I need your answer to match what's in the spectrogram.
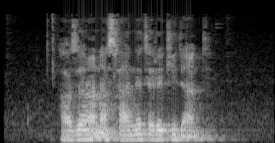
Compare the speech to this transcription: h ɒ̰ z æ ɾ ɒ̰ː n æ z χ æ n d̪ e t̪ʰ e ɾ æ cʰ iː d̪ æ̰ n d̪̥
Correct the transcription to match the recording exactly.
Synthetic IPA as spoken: h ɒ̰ z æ ɾ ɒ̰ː n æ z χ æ n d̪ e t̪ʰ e ɾ e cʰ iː d̪ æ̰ n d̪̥

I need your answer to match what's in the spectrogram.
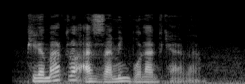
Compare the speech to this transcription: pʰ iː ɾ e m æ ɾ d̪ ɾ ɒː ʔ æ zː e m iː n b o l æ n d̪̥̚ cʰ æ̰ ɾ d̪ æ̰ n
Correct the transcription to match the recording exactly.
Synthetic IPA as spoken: pʰ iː ɾ e m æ ɾ d̪ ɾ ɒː ʔ æ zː æ m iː n b o l æ n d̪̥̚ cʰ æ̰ ɾ d̪ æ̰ m

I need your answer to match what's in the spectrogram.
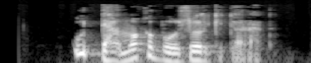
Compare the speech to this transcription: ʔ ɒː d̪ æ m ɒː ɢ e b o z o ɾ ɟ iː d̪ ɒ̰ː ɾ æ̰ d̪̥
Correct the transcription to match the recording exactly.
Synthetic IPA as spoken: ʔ uː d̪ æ m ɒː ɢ e b o z o ɾ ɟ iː d̪ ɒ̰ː ɾ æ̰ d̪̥

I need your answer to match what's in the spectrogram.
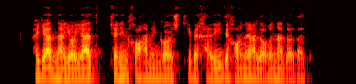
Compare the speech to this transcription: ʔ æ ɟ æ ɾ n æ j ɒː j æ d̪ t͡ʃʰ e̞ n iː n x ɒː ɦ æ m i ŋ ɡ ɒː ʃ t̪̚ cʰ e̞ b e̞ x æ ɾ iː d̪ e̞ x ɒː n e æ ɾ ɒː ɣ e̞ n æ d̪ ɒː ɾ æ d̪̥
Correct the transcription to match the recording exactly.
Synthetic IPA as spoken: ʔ æ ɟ æ ɾ n æ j ɒː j æ d̪ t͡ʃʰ e̞ n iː n x ɒː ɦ æ m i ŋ ɡ ɒː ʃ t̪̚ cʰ e̞ b e̞ x æ ɾ iː d̪ e̞ x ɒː n e æ l ɒː ɣ e̞ n æ d̪ ɒː ɾ æ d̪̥

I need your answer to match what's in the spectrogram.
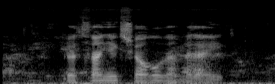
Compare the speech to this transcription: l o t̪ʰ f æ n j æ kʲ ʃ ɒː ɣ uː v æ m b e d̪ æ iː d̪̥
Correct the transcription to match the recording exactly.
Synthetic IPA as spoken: l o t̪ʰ f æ n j e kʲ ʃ ɒː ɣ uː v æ m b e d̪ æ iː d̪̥

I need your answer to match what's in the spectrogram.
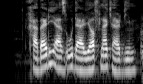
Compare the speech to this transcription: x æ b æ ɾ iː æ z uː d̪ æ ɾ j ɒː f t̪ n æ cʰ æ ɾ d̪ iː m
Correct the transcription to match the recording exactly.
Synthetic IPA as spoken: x æ b æ ɾ iː æ z uː d̪ æ ɾ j ɒː f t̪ n æ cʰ æ ɾ d̪ iː m

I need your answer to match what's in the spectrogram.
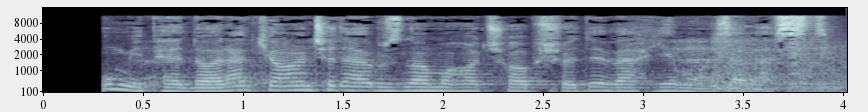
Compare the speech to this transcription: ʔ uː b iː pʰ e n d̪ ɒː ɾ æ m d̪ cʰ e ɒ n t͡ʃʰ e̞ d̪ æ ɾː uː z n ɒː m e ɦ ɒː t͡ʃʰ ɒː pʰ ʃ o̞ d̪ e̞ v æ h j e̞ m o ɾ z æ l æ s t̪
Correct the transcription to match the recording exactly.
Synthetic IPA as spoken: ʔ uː m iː pʰ e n d̪ ɒː ɾ æ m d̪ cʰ e ɒ n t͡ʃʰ e̞ d̪ æ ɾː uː z n ɒː m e ɦ ɒː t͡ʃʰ ɒː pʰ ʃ o̞ d̪ e̞ v æ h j e̞ m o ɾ z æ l æ s t̪

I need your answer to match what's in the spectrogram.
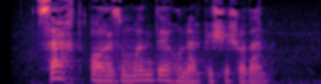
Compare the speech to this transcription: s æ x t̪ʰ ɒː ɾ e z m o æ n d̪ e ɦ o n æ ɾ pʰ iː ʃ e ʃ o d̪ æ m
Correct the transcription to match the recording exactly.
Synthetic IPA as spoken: s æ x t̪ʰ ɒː ɾ e z m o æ n d̪ e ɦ o n æ ɾ pʰ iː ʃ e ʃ o d̪ æ n

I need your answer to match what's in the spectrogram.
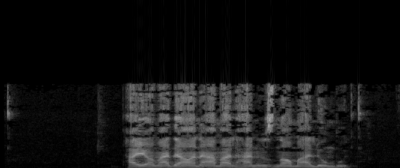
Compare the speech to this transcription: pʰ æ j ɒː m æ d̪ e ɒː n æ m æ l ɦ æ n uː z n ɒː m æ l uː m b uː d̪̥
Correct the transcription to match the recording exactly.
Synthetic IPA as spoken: pʰ æ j ɒː m æ d̪ e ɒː n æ m æ l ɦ æ n uː z n ɒː m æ l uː m b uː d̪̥

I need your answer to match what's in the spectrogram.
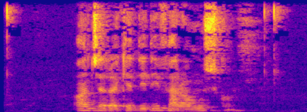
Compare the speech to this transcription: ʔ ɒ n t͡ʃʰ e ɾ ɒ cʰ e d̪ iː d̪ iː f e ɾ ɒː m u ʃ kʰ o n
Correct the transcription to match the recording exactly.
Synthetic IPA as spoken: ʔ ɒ n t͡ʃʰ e ɾ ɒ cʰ e d̪ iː d̪ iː f æ ɾ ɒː m u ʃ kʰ o n

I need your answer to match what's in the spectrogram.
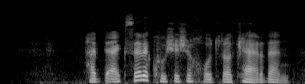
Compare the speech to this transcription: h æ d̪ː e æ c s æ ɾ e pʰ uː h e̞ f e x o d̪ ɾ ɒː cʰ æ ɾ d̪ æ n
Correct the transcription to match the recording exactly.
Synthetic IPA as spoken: h æ d̪ː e æ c s æ ɾ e kʰ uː ʃ e̞ ʃ e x o d̪ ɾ ɒː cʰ æ ɾ d̪ æ n

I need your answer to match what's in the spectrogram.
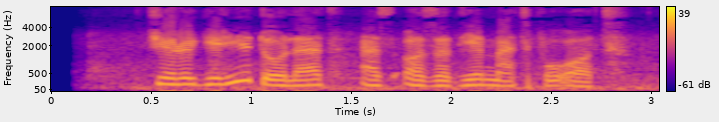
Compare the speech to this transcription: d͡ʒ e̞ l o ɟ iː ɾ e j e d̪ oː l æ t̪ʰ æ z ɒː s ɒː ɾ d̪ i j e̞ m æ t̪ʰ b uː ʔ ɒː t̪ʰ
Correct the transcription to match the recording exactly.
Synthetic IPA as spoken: d͡ʒ e̞ l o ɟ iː ɾ i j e d̪ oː l æ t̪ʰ æ z ɒː z ɒː d̪ i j e̞ m æ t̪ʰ b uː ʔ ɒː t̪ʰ

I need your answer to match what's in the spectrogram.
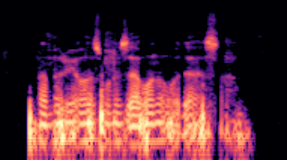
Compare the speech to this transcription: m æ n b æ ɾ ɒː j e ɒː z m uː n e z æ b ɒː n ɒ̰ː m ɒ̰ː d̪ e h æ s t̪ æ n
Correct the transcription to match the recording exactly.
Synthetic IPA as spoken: m æ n b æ ɾ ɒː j e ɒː z m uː n e z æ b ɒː n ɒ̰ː m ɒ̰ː d̪ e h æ s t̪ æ m

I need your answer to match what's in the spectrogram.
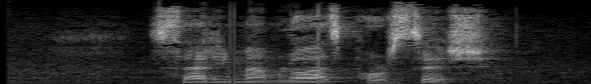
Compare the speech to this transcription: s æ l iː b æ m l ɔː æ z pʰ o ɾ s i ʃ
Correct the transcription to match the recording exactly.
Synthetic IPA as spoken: s æ ɾ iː m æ m l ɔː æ z pʰ o ɾ s e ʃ

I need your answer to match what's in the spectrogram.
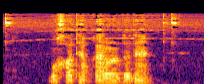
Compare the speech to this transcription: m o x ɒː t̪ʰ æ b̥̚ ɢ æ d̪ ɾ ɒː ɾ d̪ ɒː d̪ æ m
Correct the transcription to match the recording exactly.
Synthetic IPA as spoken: m o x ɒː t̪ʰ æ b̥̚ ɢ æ ɾ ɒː ɾ d̪ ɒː d̪ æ n

